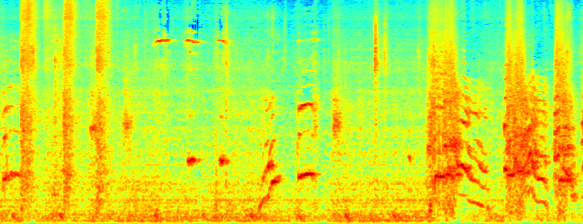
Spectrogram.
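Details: A young male Siberian Husky whines and whimpers in high, wavering cries, eager to mate with a female in heat who is refusing him after her first experience.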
